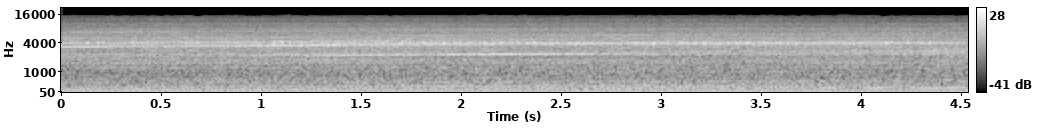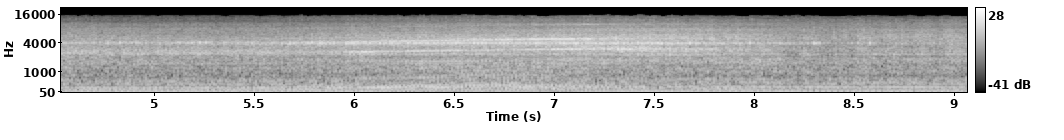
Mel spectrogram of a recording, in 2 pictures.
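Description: Tyres hiss on wet asphalt.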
